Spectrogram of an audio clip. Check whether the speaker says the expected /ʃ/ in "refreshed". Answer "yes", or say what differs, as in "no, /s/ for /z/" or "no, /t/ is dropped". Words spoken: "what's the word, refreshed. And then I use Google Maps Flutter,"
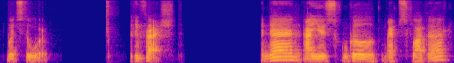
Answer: yes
